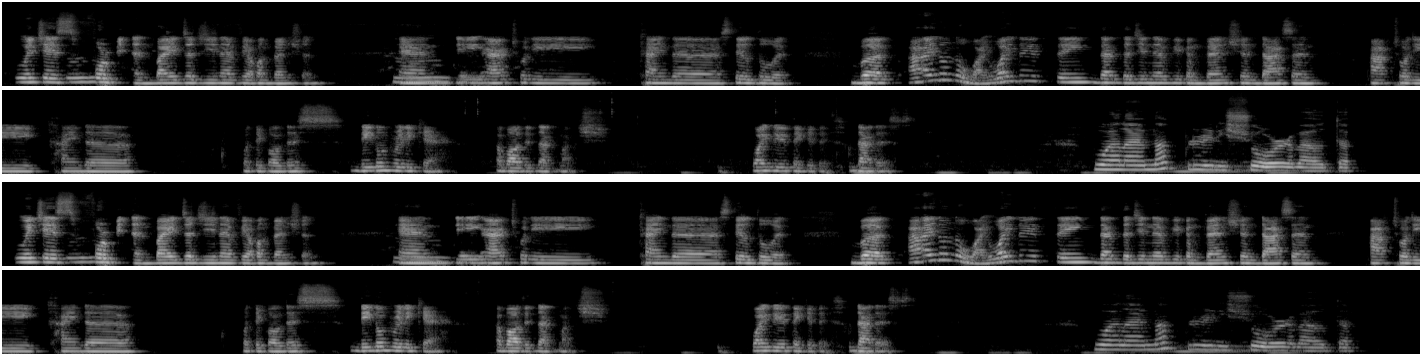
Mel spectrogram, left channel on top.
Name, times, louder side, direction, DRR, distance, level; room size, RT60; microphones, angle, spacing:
voice 1, 0.1-3.2 4.0-5.9 6.4-7.8 8.5-13.1 13.7-15.5 16.6-18.6 19.1-20.2 21.7-23.2, right 2 dB, 85° right, 1.1 m, -29 dB
voice 2, 0.6-1.0 3.9-4.5 24.8-27.6, left 5 dB, 55° left, 0.3 m, -30 dB
2.4 x 2.2 x 2.5 m
head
